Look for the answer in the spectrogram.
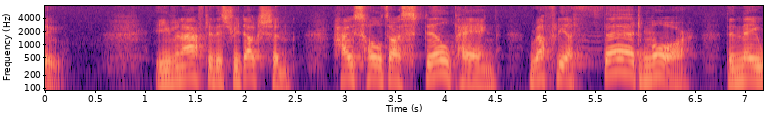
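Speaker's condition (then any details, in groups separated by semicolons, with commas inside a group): No condition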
